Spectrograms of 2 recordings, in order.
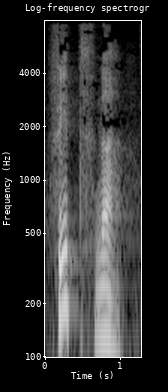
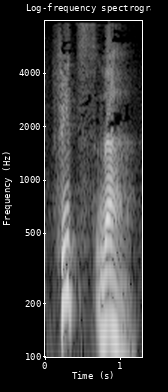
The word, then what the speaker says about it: فتنة: ثم قال رحمه الله وانظروا ماذا قال: وربما جعلت سينا لا سيما إذا كانت ساكنة نحو فتنة. الصواب فتنة، والخطأ فتنة. تاء يتلوها سين، إذن هذا الخطأ قديم نبه إمامنا الجزري عليه.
